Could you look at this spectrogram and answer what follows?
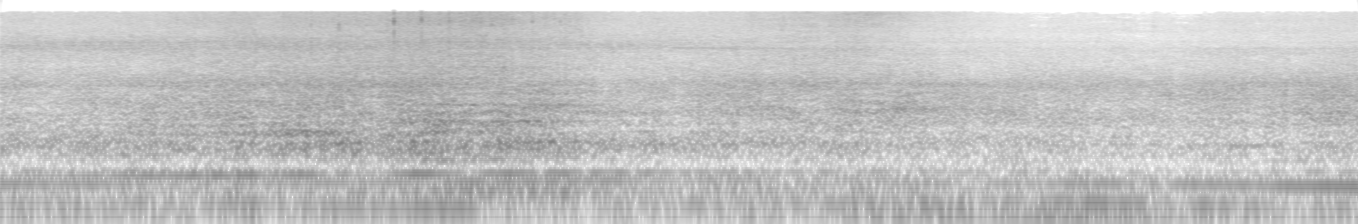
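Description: Road traffic: a vehicle passes, its tyre and engine noise swelling to its loudest about three seconds in and then fading, over a steady low rumble.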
